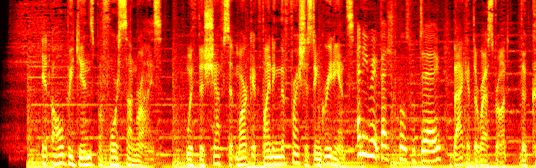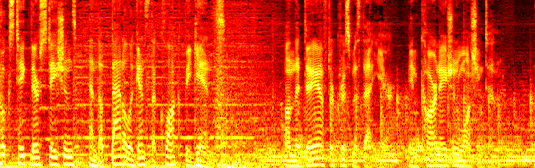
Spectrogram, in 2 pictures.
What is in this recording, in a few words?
Narration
